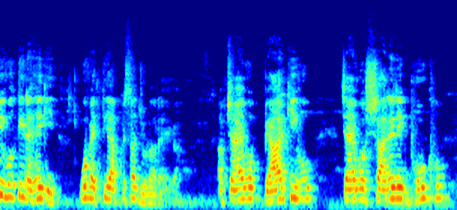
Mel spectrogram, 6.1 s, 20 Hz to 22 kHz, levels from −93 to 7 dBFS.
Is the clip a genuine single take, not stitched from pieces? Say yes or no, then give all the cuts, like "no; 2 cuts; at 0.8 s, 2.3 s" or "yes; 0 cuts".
yes; 0 cuts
